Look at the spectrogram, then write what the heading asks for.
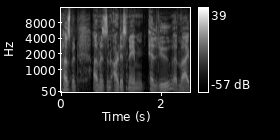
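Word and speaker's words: Helleu: death by her husband as an artist named Alou and by pronounced H e ll EU and it he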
